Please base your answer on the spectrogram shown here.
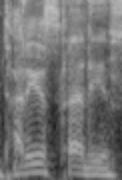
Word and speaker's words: Thaddeus: I think Thaddeus O'Sullivan, or Thaddeus O'Sullivan. How do you pronounce his name? Thaddeus, yeah.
